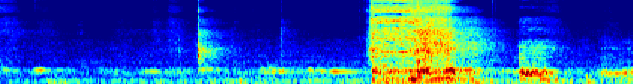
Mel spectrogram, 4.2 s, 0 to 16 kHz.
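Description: A power driver sinks 2-inch hex deck screws into pallet wood, a loud whirring burst of about half a second followed by a shorter one, with a few faint clicks beforehand.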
